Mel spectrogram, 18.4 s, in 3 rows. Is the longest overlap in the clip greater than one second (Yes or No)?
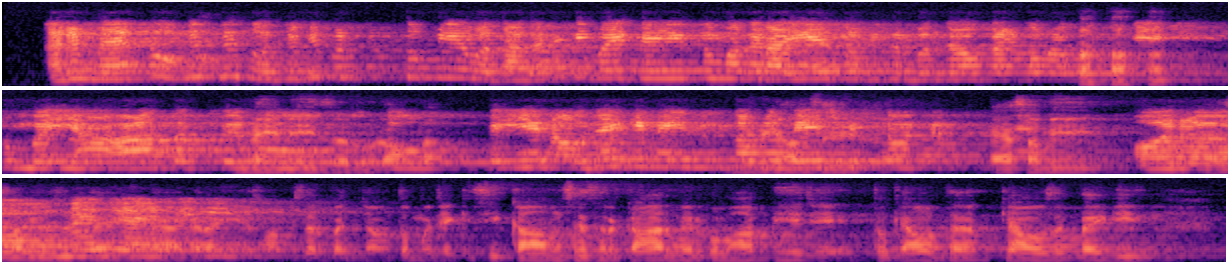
Yes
